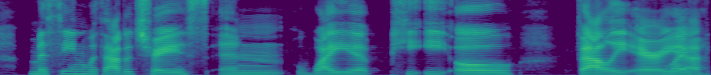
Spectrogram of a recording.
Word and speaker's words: Waipio: The mom posted on Reddit, she said, to my son, Kyle Brittain, missing without a trace in Waipio Valley area. Waipio?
